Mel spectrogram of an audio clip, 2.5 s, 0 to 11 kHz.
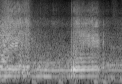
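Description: A Lambretta-style scooter fitted with a Yamaha RD350 two-stroke engine approaches and blasts past loud and near, its high buzzing rev rising, dipping, then surging again before fading.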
